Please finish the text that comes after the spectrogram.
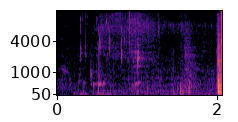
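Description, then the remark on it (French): A small sip of a drink: faint wet lip and tongue clicks with soft liquid sounds, ending in a brief, louder burst as the cup or swallow finishes. No one speaks. “Hop, petite gorgée de parier parce que sans porter, ça assèche la gorge.”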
